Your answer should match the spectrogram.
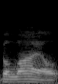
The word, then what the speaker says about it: Belial: Sons of Belial, or sons of Belial, depending on the pronunciation, B-E-L-I-A-L, is a common expression for worthless people.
